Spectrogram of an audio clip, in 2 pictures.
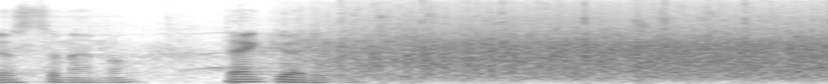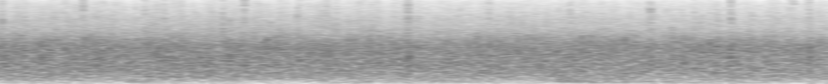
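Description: A large crowd applauds and cheers in a big hall.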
